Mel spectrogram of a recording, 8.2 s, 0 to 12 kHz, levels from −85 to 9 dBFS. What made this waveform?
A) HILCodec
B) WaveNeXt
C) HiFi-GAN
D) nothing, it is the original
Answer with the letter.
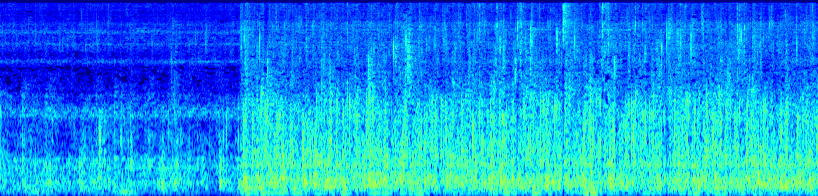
D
